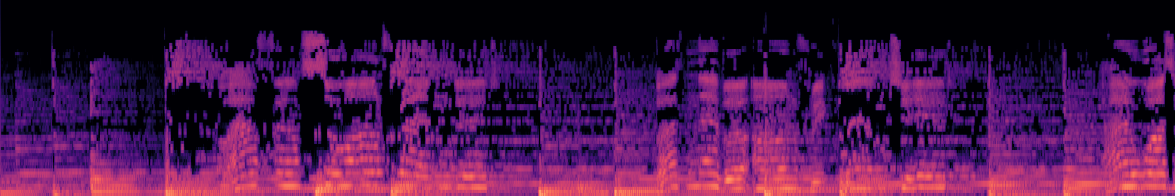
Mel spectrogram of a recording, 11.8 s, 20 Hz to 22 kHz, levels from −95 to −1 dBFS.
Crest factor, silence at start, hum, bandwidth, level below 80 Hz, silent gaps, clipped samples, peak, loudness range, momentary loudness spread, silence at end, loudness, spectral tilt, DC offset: 18 dB; 0 s; none; 11.5 kHz; -44 dBFS; none; under 0.1%; -14 dBFS; 2 LU; 10 LU; 0 s; -34 LUFS; -6 dB/octave; under 0.1%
